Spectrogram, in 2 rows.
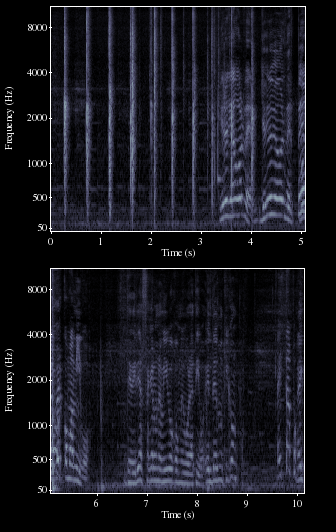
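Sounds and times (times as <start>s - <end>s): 
applause, hands clapping: 0.2s - 4.2s
speech: 3.4s - 6.0s, 6.6s - 9.0s, 9.6s - 10.1s.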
